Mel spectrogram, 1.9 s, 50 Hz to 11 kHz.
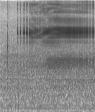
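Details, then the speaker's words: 28BYJ-48 stepper motor on ULN2003 driver with Arduino Uno and AccelStepper, sound from a coil signal wire: high steady buzzing tone with quick ticks at start and end, stepping fast and evenly; normal operation. "signal going to the one of the coils just makes gives you an idea of how fast it's going you can hear the clicking and it will do that all day"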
